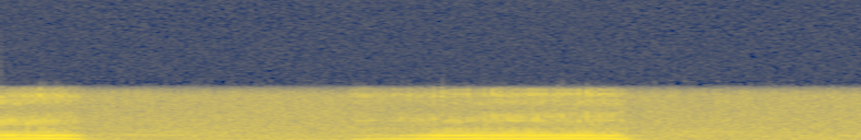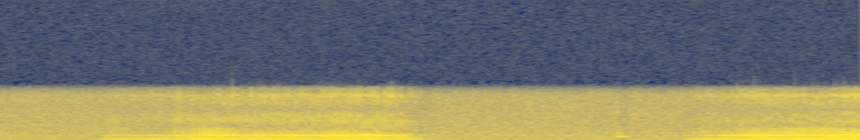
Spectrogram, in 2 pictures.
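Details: Adult man, very drunk, sleeping off a heavy drinking session and snoring: snoring.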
